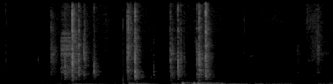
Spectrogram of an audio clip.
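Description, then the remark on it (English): Rapid clacking of keys on a computer keyboard in irregular bursts of quick taps with short pauses between them, no voices. “Obligatory typing noises.”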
